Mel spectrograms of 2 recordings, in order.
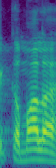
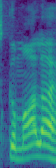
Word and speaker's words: Kamala: My name is pronounced as Kamala Harris, not Kamala Harris. It's Kamala Harris. That's the claim which is being made by Kamala Harris.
